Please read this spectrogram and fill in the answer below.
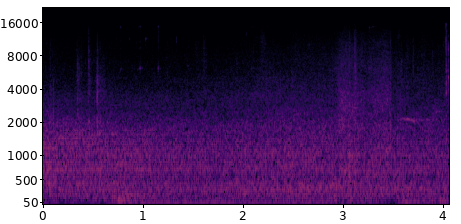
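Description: Steady roadside background noise, a low hum and hiss such as distant traffic and light wind make, with a few faint clicks.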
